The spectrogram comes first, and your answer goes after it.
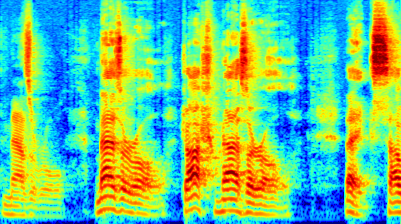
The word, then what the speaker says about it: Mazerolle: Mazerole. Mazerole. Josh Mazerol. Thanks. I would have butchered that up.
